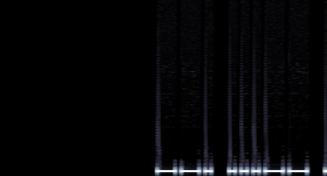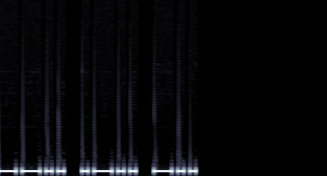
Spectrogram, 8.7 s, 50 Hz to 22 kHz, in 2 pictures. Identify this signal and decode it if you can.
Morse code, heard as a keyed tone, about 15 wpm, 700 Hz. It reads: G3ZLD
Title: DXCC-100 Call Signs - 5 Characters - Repeated 3x - 15wpm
